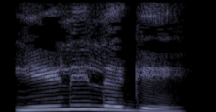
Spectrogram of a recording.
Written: ಏಳಿಲಗೆಯ್

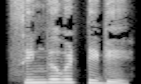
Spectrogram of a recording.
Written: ಶಂಖವಟಕ

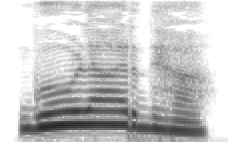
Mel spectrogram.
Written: ಗೋಲಾರ್ಧ

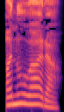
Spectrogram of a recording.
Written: ಅನುವರ

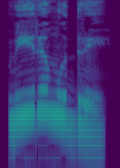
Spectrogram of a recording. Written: ವೀರಮುದ್ರೆ

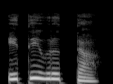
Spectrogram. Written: ಇತಿವೃತ್ತ

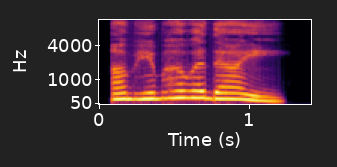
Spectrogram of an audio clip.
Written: ಅಭಿಭವದಾಯಿ

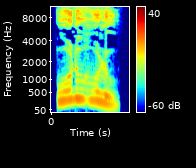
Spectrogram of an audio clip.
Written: ಓಡುಹುಳು

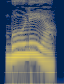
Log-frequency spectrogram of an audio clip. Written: ಬಾಲೇಯ

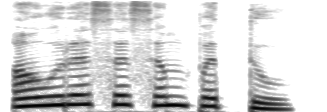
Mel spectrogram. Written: ಔರಸಸಂಪತ್ತು

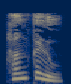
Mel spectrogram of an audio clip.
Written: ಹಂಗಳಿ

